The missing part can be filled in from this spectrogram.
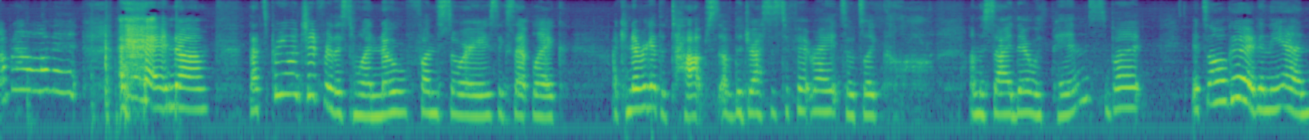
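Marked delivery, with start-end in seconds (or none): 0.0-1.6 high-pitched gushing voice with laughter. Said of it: "Everyone was like".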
